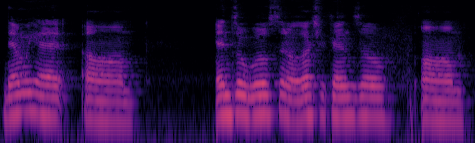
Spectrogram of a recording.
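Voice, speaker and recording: Man, congested, casual solo reviewer; rambling, restart-heavy delivery, ordinary middle pitch. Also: steady tone, unhurried, a little mellow. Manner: rambling, many fillers and restarts. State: congested from recent illness. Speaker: show reviewer. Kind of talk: casual unscripted commentary.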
